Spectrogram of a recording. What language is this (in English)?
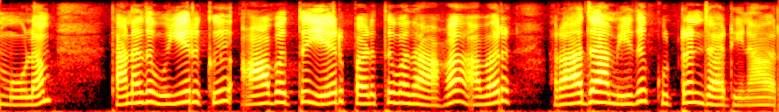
Tamil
